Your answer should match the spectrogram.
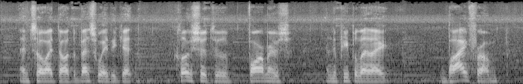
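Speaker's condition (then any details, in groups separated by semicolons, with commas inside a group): ALS; affects hands; cannot hold a knife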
